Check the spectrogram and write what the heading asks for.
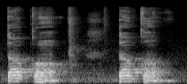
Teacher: Nah, huruf qo qo dimatikan itu ee memantul ke arah o. Dia mulutnya a tapi keluarnya o dia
